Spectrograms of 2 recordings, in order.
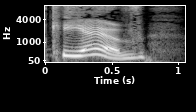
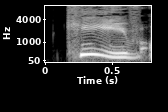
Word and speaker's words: Kyiv: And it says if you actually simplify things, it should actually have been pronounced not Kiev, but Kyiv all along, or so he has said.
